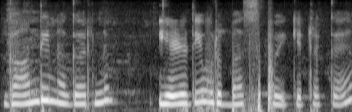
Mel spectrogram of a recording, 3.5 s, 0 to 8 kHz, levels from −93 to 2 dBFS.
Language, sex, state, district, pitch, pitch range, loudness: Tamil, female, Tamil Nadu, Nilgiris, 240 Hz, 230-280 Hz, -15 LUFS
